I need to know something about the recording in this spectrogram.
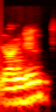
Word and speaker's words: Douangdy: Sorry if I messed up that pronunciation. Good afternoon. Hello, good afternoon. My name is Dongdi.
